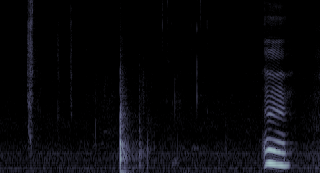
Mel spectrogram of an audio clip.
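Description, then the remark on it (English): Someone sips a stout beer: a soft tap, a sharper glass clunk, quiet wet mouth sounds, then a short satisfied voiced hum. No words are spoken. “Okay, I'm going to take one more sip.”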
